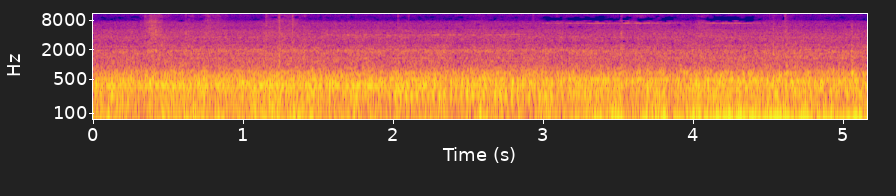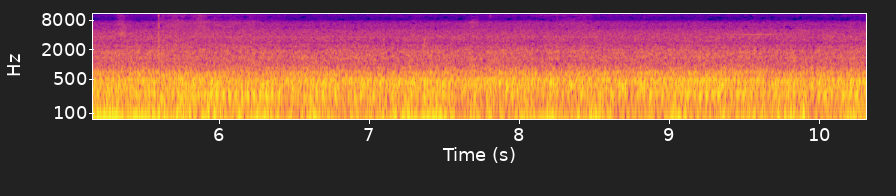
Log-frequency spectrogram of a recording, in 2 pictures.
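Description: Steady cabin noise from a car driving slowly: engine and road rumble with a steady hum. The low rumble grows stronger for a few seconds in the middle.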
